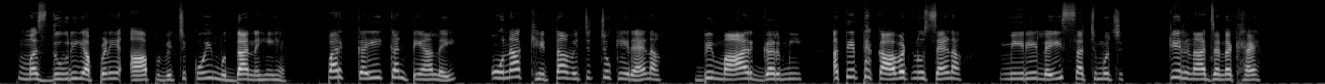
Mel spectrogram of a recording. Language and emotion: Punjabi, disgusted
